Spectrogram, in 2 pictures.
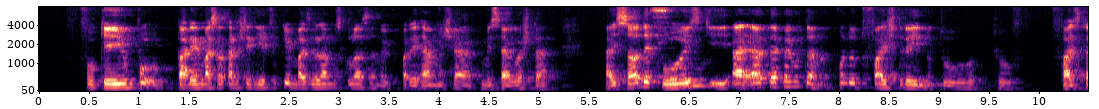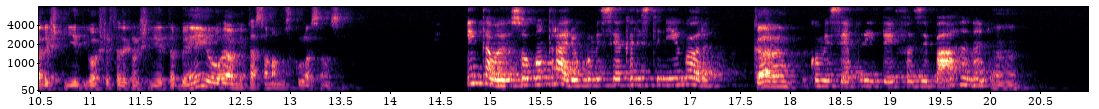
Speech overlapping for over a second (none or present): none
